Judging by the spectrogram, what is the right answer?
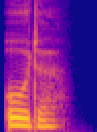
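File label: "order" British English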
